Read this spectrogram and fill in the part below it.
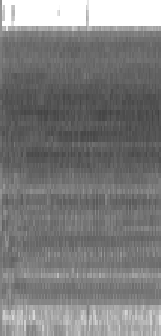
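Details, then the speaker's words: DVD player with disc stuck and tray not opening, at switch-on: steady high buzzing whine as the motor spins without moving the tray, indicating the tray drive belt is damaged or cut. "this noise shows that you can't let me clarify that the drive belt that is the player drive belt is damaged or his cut"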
